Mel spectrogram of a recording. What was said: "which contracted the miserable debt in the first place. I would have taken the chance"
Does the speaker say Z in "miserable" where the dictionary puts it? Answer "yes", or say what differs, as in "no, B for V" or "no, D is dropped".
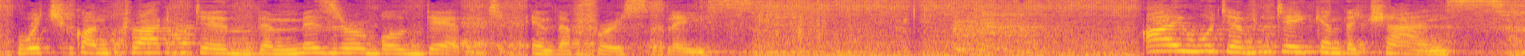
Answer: yes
